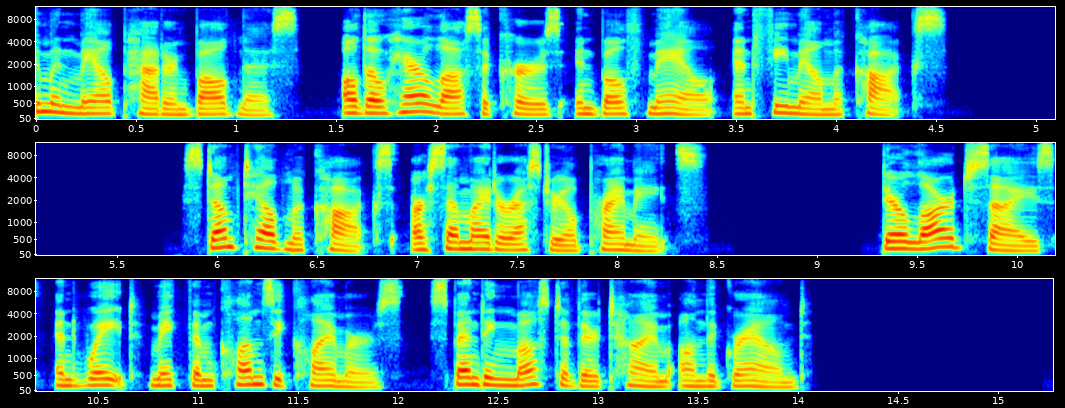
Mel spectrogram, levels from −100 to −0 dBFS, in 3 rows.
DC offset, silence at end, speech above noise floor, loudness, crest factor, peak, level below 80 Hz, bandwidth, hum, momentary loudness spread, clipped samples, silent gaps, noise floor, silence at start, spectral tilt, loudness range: under 0.1%; 1.3 s; over 69 dB; -21 LUFS; 20 dB; -2 dBFS; -72 dBFS; 12 kHz; none; 10 LU; under 0.1%; 4.68-5.73 s, 8.58-9.22 s; under -90 dBFS; 0 s; -4.5 dB/octave; 3 LU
